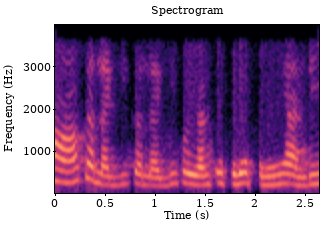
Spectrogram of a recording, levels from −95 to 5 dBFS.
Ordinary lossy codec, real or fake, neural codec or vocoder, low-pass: none; real; none; 3.6 kHz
